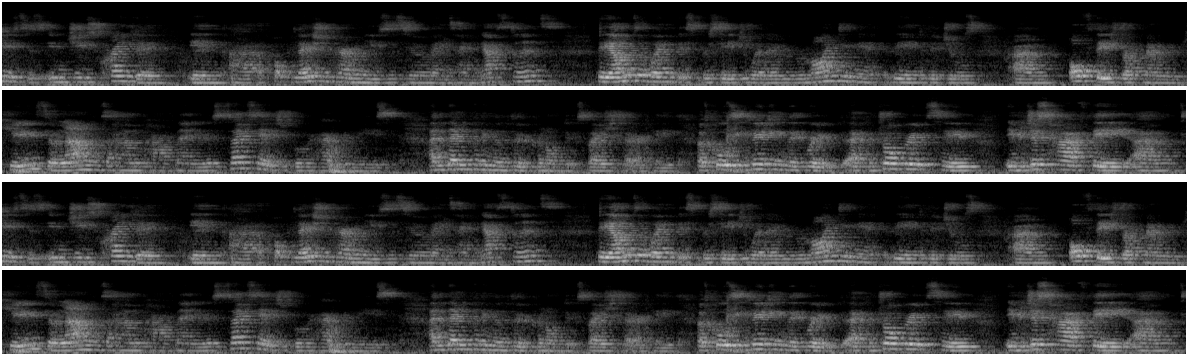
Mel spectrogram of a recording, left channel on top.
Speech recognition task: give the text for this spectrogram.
to induce craving in a population of heroin users who are maintaining abstinence. They underwent this procedure where they were reminding the individuals of these drug memory cues, so allowing them to handle paraphernalia associated with heroin use, and then putting them through prolonged exposure therapy. Of course, including the group control groups who either just have the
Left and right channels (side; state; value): both; identical; correlation 1.00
